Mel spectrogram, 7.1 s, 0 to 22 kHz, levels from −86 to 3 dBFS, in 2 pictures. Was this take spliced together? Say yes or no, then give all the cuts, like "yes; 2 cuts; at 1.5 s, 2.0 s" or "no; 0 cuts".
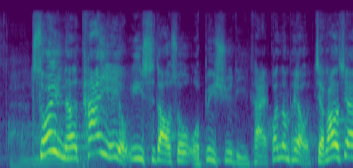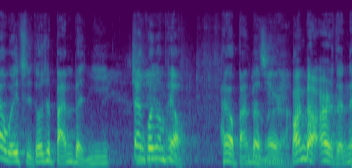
yes; 2 cuts; at 2.7 s, 4.9 s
